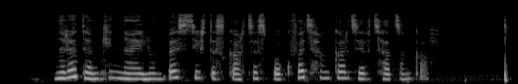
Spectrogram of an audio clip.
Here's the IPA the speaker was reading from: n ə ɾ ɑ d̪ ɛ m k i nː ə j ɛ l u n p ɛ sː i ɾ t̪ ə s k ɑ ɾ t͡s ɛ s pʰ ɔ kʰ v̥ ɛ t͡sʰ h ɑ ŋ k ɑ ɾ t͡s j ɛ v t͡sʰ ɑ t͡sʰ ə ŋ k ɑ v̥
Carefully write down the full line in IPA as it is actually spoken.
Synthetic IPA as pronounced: n ə ɾ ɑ d̪ ɛ m kʰ i nː ɑ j ɛ l u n p ɛ sː i ɾ t̪ ə s k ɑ ɾ t͡s ɛ s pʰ ɔ kʰ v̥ ɛ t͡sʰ h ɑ ŋ k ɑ ɾ t͡s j ɛ v t͡sʰ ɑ t͡s ə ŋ k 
